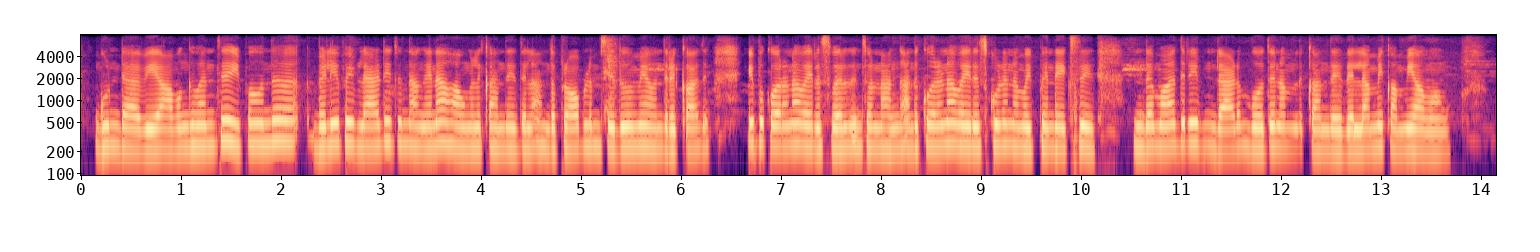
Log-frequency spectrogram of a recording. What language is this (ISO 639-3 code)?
tam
